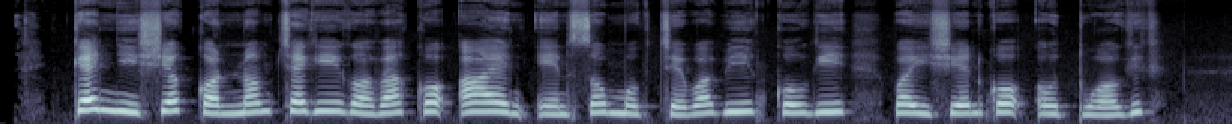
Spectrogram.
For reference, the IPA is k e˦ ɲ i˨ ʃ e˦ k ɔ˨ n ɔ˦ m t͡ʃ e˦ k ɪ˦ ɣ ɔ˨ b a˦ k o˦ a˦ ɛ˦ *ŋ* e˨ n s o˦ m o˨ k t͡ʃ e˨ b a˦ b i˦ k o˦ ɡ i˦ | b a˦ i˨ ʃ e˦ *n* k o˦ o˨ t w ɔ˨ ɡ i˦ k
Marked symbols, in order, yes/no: yes, yes

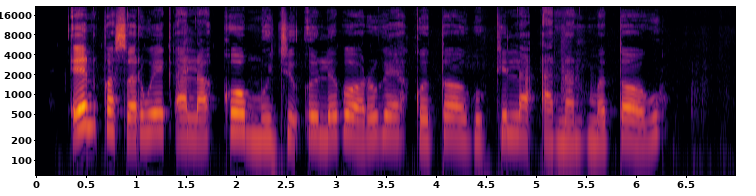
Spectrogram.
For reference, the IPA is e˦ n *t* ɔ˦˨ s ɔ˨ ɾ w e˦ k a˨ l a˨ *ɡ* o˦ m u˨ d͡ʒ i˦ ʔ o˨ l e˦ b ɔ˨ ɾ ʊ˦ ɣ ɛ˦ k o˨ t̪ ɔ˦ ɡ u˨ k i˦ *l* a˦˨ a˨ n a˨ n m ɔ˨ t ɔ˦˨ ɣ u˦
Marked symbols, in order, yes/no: no, no, yes

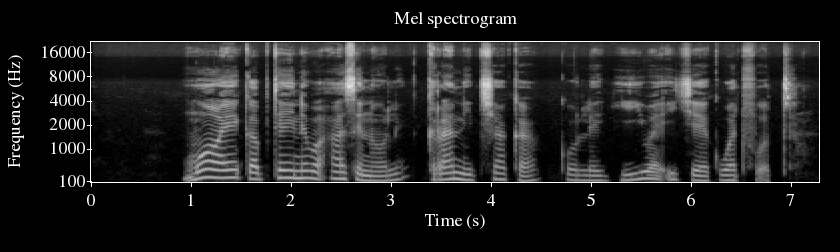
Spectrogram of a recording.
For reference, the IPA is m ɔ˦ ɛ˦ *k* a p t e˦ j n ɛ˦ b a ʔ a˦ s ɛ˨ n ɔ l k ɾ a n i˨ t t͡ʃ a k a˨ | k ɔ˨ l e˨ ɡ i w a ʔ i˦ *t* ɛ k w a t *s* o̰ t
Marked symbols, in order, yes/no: yes, no, no

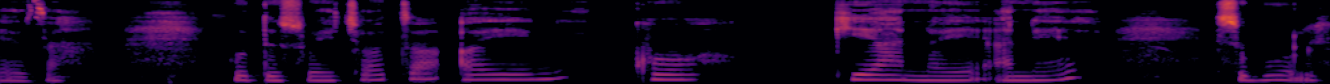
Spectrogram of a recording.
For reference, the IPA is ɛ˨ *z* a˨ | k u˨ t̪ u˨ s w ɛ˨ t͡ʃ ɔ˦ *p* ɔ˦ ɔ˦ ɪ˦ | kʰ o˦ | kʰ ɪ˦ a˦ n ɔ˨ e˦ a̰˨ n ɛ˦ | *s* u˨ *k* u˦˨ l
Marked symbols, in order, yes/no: yes, no, yes, no

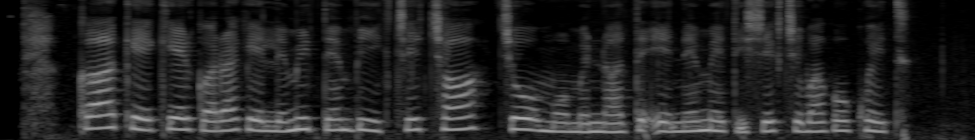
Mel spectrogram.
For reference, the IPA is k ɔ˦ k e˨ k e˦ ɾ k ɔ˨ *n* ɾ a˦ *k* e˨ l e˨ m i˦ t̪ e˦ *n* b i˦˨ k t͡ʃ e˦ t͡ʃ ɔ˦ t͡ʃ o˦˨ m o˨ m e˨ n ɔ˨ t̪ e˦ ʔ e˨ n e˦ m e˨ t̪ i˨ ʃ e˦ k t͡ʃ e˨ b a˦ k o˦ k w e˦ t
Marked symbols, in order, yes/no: no, yes, no

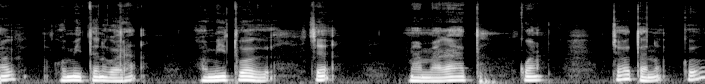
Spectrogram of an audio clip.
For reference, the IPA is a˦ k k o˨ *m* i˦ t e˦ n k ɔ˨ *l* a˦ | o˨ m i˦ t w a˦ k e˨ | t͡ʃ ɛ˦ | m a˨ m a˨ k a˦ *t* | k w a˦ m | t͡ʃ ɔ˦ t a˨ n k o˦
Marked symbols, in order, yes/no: yes, no, yes

